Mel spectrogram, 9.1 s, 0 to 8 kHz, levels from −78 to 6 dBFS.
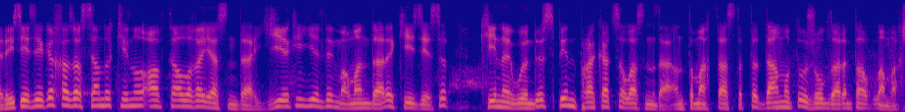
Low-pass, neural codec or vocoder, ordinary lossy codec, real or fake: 7.2 kHz; codec, 16 kHz, 0.8 kbps, ZipCodec; none; fake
